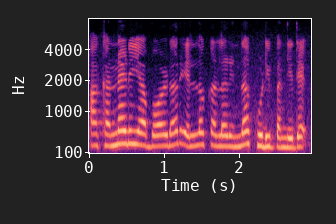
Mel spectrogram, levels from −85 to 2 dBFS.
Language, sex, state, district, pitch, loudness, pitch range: Kannada, female, Karnataka, Bangalore, 245 Hz, -14 LUFS, 230-260 Hz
